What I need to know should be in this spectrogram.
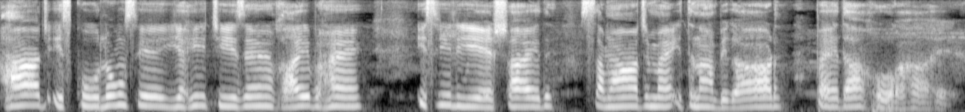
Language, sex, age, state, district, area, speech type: Urdu, male, 18-30, Delhi, South Delhi, urban, spontaneous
